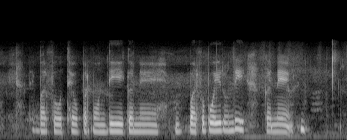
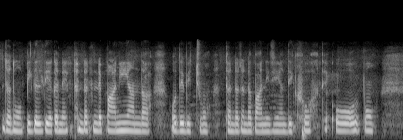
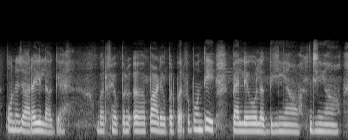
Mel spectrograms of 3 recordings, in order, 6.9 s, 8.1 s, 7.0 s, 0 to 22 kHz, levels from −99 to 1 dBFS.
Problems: none marked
